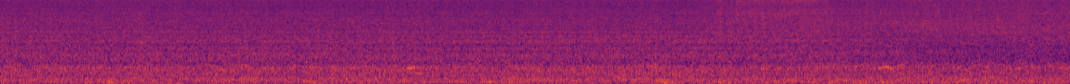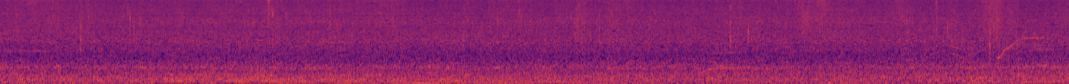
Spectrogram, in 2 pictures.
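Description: Steady rush of falling water with a faint murmur of distant voices.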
